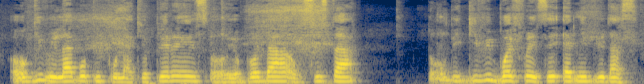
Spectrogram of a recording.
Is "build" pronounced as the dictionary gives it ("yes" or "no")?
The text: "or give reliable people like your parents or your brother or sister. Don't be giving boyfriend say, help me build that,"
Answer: no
